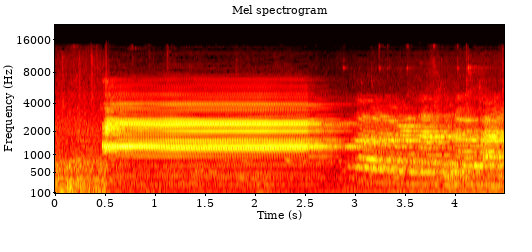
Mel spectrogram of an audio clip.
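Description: Arena timing buzzer sounding one loud, steady blast for about two seconds, starting about half a second in and cutting off abruptly.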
